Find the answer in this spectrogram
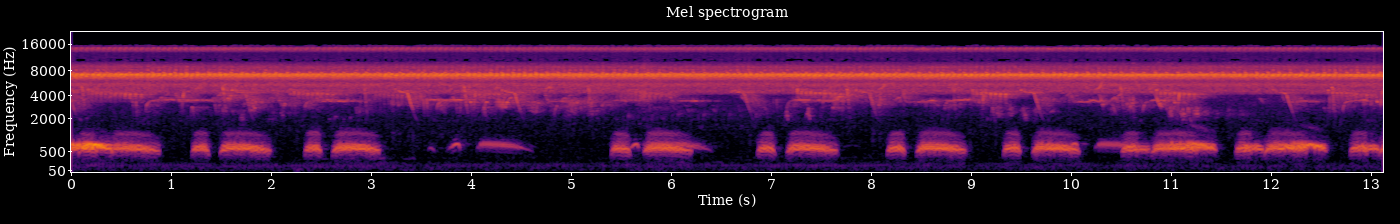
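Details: Spotted dove kept as a trapping lure that will not attack, perhaps moulting or out of form. Long series of low hollow coos in short bursts, one pause near the middle, with a steady high insect buzz. Recorded by phone.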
